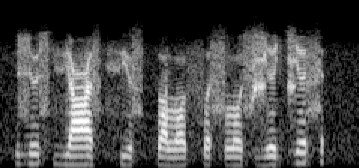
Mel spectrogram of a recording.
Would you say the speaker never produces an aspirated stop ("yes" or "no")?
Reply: yes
